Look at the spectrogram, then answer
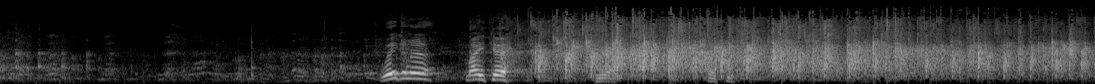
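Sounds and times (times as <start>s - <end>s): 
laughter: 0.0s - 3.8s, 6.9s - 7.7s
speech: 3.8s - 5.3s, 6.0s - 6.3s, 7.1s - 7.6s
audience applauding: 5.0s - 10.9s.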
